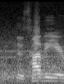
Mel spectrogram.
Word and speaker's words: Javier: How do you pronounce Javier's name? Is it Javier Reyes?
